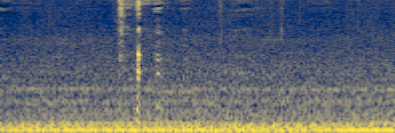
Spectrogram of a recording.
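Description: Steady, loud low-pitched road rumble from inside a moving car, droning evenly throughout, with a brief faint rattle partway through.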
